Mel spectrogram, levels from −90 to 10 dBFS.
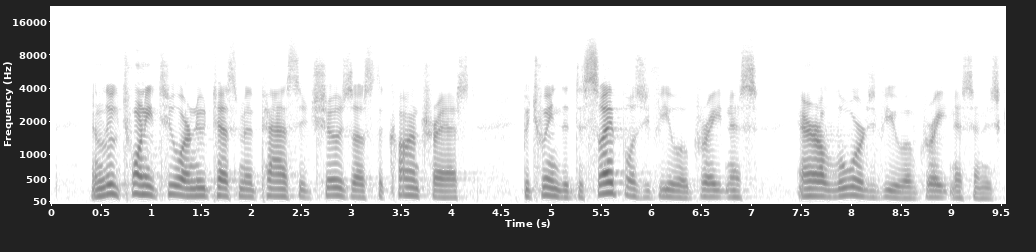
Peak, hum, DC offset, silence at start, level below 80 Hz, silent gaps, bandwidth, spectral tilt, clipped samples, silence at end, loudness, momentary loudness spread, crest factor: -26 dBFS; none; under 0.1%; 0.4 s; under -90 dBFS; none; 13 kHz; -5.5 dB/octave; under 0.1%; 0.05 s; -46 LUFS; 11 LU; 20 dB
